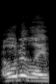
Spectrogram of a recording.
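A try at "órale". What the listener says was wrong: It's orale, not odele. There's no D in orale. Orale.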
